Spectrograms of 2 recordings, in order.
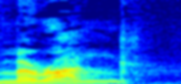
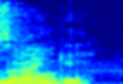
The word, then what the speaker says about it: Marenghi: I think it's pronounced meringue. – No, it's Marenghi. Okay. It's Garth Marenghi.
